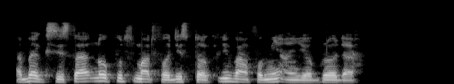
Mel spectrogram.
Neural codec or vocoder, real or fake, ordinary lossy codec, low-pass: none; real; none; 7.2 kHz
